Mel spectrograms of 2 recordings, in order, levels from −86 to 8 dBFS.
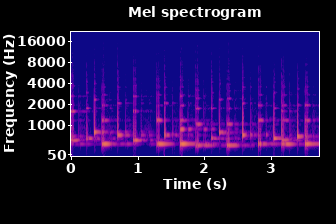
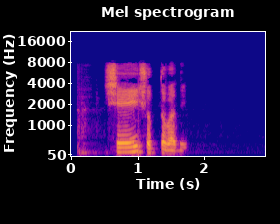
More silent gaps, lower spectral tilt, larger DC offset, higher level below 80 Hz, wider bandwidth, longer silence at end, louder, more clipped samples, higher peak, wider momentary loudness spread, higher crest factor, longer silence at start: neither; about the same, -4 dB/octave vs -3 dB/octave; neither; second, -86 dBFS vs -52 dBFS; about the same, 8.8 kHz vs 8.2 kHz; second, 0 s vs 1.2 s; second, -37 LUFS vs -15 LUFS; neither; second, -18 dBFS vs -2 dBFS; about the same, 8 LU vs 10 LU; about the same, 18 dB vs 18 dB; second, 0 s vs 0.5 s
